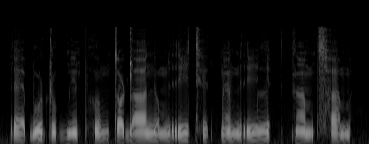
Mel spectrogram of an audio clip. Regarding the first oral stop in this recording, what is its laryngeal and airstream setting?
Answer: implosive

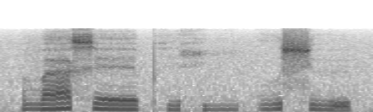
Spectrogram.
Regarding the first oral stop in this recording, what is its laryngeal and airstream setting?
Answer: aspirated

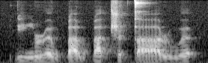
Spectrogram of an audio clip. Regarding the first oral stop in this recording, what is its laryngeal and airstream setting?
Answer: implosive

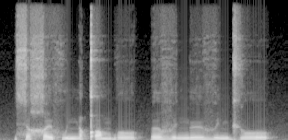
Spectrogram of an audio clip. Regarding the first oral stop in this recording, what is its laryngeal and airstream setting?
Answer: ejective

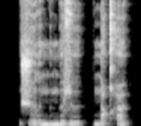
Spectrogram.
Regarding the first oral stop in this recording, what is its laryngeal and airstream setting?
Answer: aspirated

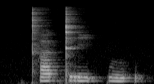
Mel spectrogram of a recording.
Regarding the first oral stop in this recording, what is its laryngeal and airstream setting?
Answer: aspirated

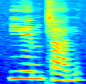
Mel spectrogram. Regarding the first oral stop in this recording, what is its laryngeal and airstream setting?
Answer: plain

